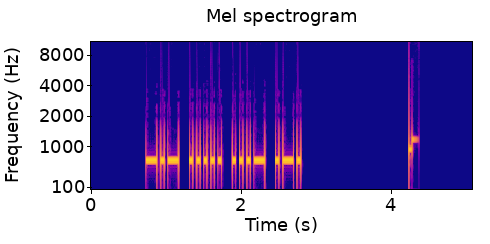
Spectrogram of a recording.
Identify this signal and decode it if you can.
Morse code, heard as a keyed tone, about 25 wpm, 700 Hz. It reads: K5VR
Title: Easy Call Signs - 25wpm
